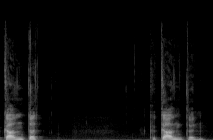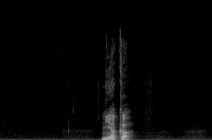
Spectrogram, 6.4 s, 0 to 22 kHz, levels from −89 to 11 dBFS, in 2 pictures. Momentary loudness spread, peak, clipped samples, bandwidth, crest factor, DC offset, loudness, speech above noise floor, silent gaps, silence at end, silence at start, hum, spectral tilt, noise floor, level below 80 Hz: 21 LU; -6 dBFS; under 0.1%; 17 kHz; 24 dB; under 0.1%; -27 LUFS; 40 dB; none; 1.25 s; 0.05 s; none; -6.5 dB/octave; -65 dBFS; -56 dBFS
